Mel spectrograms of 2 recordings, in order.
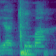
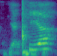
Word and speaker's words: Yakia: And then today we got and I don't know how to pronounce it. Yakima Yakia, sorry.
